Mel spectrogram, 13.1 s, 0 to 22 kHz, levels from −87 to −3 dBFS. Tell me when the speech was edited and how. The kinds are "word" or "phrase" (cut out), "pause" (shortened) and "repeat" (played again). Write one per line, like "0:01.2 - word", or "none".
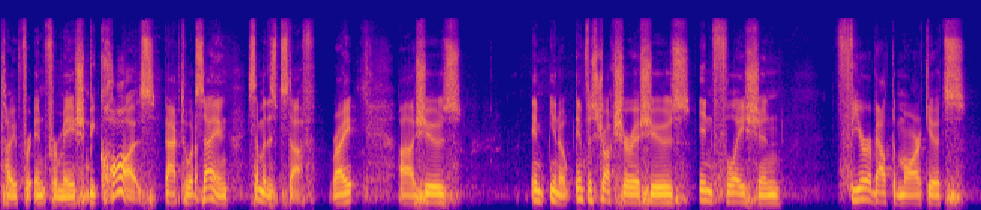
0:02.1 - pause
0:02.6 - word
0:03.7 - word
0:05.5 - word
0:09.3 - pause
